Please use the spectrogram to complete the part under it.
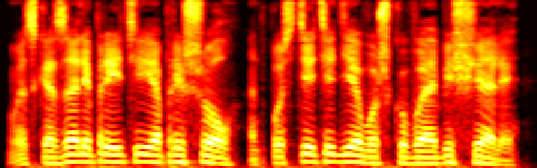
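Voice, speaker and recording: A man's voice: medium pitch, fairly quick, no room sound, clean studio sound, voice pushed up, close to an everyday voice. A man voicing a defiant, cool-headed young male mage who speaks firmly and steadily in a storybook reading. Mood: pleading. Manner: firm, steady, challenging.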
